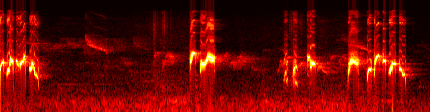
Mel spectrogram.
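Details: Red-whiskered bulbul in a cage singing its doubled song for young birds to learn. Short chirpy whistled phrases of three to six notes come every second or so, with quiet gaps between.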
